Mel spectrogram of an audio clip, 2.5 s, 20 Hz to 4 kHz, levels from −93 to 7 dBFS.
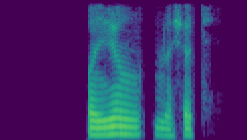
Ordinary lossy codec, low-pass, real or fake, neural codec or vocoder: AAC, 32 kbps; 3.6 kHz; real; none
